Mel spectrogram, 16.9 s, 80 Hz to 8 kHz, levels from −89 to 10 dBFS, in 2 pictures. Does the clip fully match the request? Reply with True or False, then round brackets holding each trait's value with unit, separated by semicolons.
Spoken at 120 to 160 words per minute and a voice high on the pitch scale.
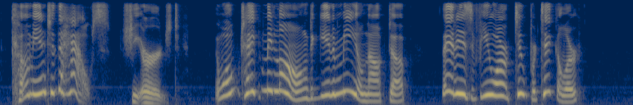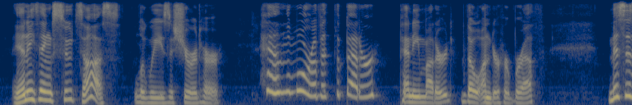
True (155 wpm; 290 Hz)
